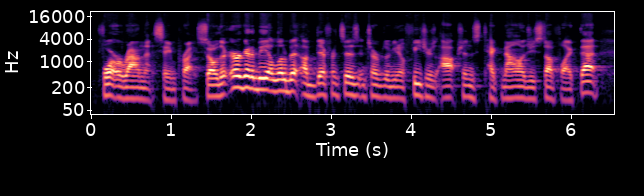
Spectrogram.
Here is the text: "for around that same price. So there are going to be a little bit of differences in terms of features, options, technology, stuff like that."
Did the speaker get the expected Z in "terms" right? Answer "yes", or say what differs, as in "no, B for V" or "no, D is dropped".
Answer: yes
